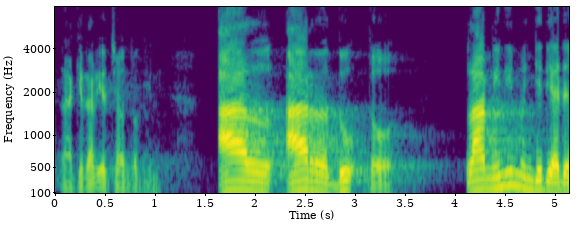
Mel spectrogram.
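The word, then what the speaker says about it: الأرض: Huruf komariah, alif lam komariah apabila dibaca tulisan dan bacaannya sama. Al-ardu. Alif lam komariah ini juga disebut ya idhar komari. Kenapa idhar? Karena dibacanya nggak boleh idgham, nggak boleh al-ardu, nggak boleh ditahan.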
